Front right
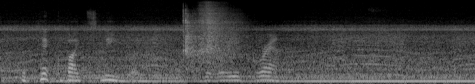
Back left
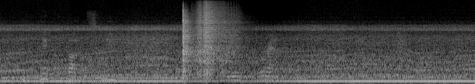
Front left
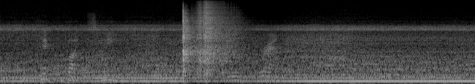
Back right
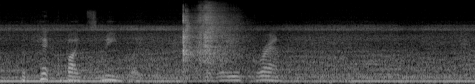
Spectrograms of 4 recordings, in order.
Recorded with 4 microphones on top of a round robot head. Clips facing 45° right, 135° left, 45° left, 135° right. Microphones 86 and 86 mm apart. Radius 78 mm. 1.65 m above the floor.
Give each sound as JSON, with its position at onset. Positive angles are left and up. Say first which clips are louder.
{"t": 0.2, "sound": "a man speaking", "louder": "front right 4 dB, back right 6 dB", "azimuth_deg": -85, "distance_m": 1.3}
{"t": 1.8, "sound": "a splash", "louder": "back left 7 dB, even", "azimuth_deg": 115, "distance_m": 4.0}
